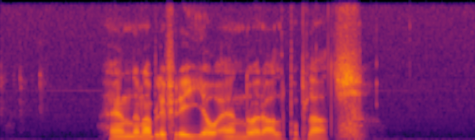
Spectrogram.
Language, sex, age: Swedish, male, 63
